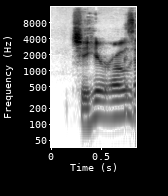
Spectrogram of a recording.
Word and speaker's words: Chihiro: Chihiro? That sounds right. That sounds right. – That's how you say it.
